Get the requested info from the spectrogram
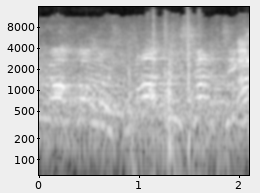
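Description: Shouting voices from the arena crowd and corners, with two sharp thuds about a second and a half in, half a second or less apart: strikes or footwork during the fighters' exchange in the cage.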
